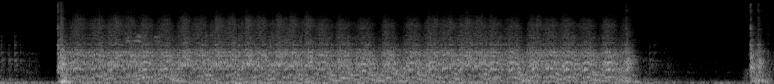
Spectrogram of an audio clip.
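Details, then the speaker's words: Second-hand Ford 711M engine in a Mk1 Escort, with a new coil, fuel and battery and the starter just repaired: the starter spins it at a steady, uneven chug for about six seconds and it never catches. Compression is low on three cylinders and dead on the fourth. "As you've seen in the video, the compression is low, so the car's compression is down. On 3 cylinders it's down, and on the 4th cylinder it's actually dead."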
